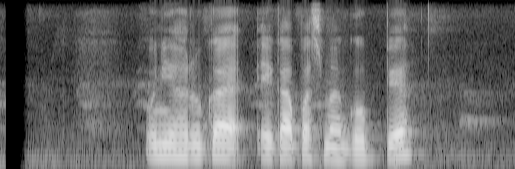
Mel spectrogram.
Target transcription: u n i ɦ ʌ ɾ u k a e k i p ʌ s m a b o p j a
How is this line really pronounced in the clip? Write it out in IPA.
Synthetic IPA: u n i ɦ ʌ ɾ u k a e k a p ʌ s m a ɡ o p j ʌ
